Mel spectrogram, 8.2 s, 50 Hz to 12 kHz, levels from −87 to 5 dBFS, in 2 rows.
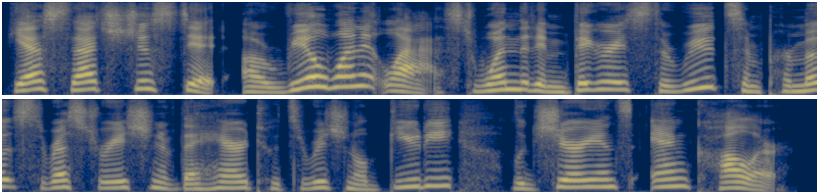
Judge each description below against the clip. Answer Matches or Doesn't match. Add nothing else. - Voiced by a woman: Matches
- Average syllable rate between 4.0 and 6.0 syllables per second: Doesn't match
